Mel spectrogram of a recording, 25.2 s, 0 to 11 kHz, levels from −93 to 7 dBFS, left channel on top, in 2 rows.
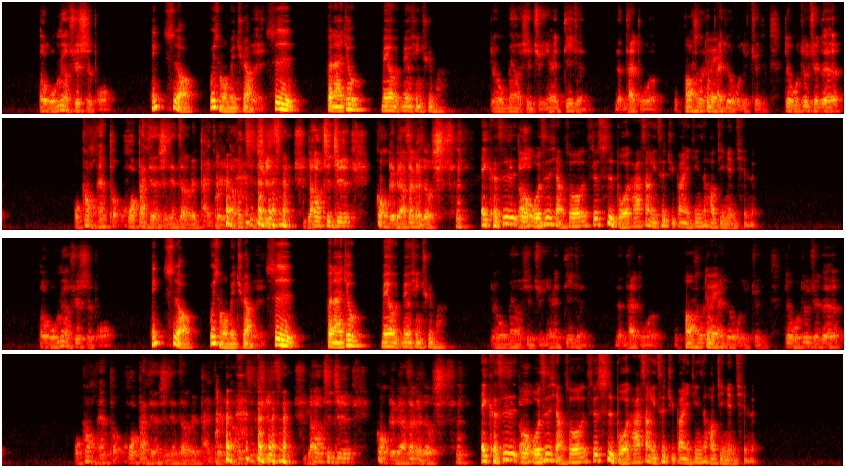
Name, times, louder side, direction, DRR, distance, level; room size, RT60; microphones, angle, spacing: voice 1, 0.6-1.6 3.7-3.9 7.3-8.8 9.2-9.9 10.2-12.6 13.7-19.6 20.2-20.8, left 4 dB, 85° left, 0.4 m, -34 dB
voice 2, 2.2-2.8 3.1-4.4 4.9-5.4 5.7-6.6 10.3-10.8 15.8-16.9 19.8-23.9, right 1 dB, 20° right, 0.3 m, -26 dB
2.2 x 2.2 x 3.1 m
head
